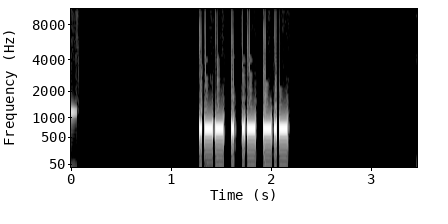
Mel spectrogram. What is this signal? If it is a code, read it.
Morse code, heard as a keyed tone, about 46 wpm, 700 Hz. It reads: WEAK
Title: Four Letter Words - 45wpm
